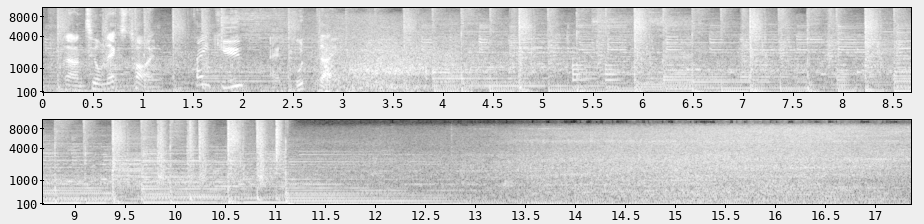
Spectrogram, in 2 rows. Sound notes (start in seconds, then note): 3.8 upbeat music; 13.6 bus engine droning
